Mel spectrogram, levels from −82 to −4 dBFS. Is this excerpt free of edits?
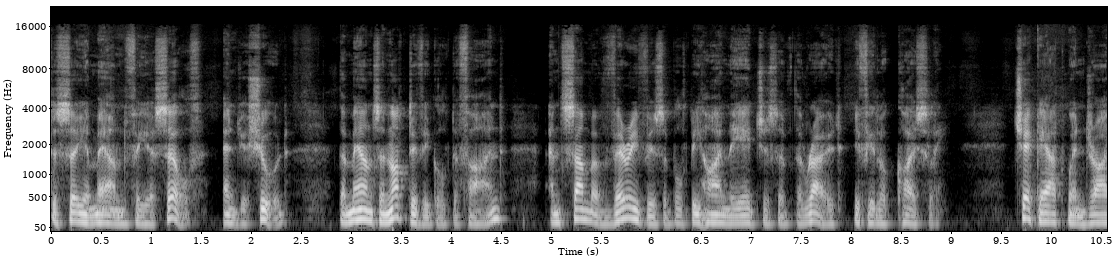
no; 1 cut; at 6.4 s

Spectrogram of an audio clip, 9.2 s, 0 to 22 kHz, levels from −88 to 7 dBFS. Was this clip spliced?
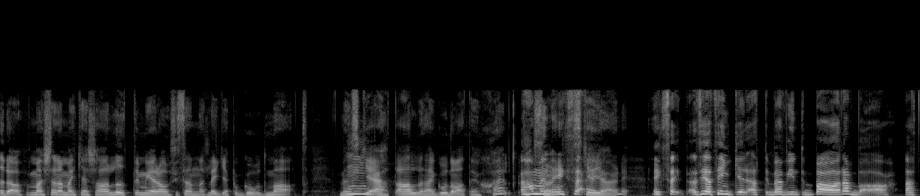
no; 0 cuts

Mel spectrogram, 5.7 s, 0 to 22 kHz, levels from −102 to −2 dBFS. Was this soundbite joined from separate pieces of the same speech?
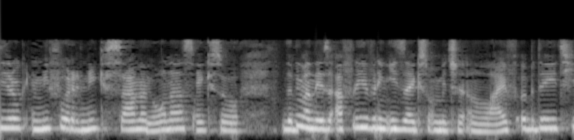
yes; 3 cuts; at 1.5 s, 2.0 s, 3.0 s

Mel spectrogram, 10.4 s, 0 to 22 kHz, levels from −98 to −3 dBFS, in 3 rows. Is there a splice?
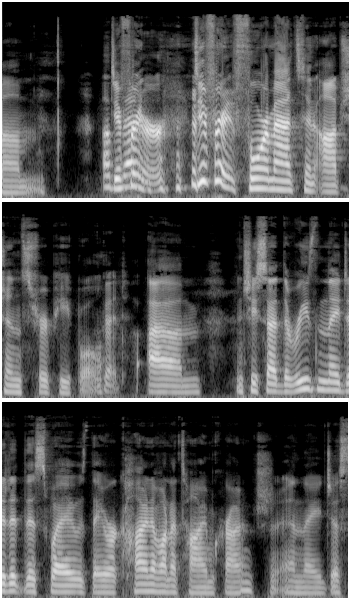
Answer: no; 0 cuts

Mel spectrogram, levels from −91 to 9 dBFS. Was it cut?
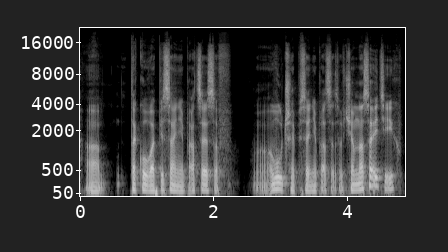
no; 0 cuts

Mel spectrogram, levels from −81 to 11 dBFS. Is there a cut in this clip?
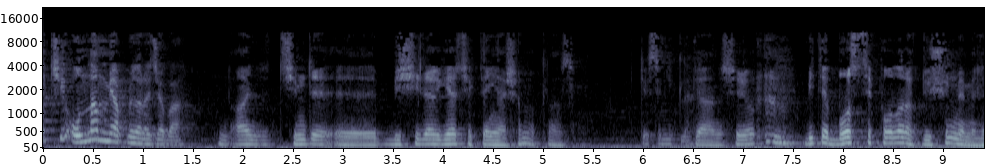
no; 0 cuts

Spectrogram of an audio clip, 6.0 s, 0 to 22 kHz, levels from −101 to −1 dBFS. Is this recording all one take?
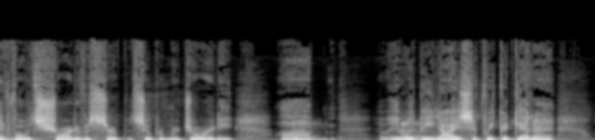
yes; 0 cuts

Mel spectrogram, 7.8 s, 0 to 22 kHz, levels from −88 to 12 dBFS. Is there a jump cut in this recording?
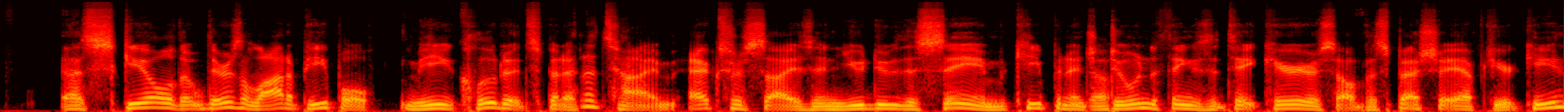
yes; 3 cuts; at 1.0 s, 2.9 s, 5.4 s

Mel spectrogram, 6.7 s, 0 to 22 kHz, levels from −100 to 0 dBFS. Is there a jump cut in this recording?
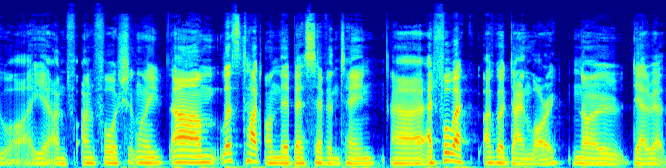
yes; 1 cut; at 2.6 s

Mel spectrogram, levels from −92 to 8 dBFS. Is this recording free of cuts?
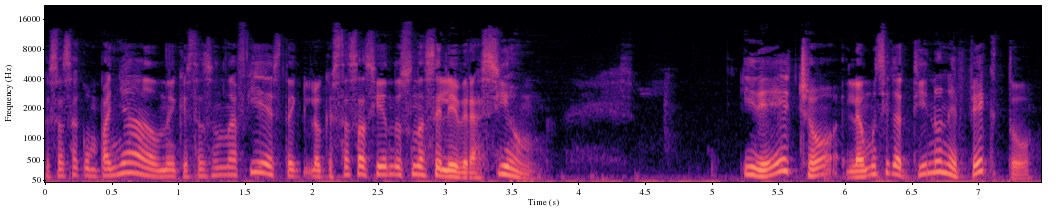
no; 3 cuts; at 1.9 s, 5.1 s, 6.0 s

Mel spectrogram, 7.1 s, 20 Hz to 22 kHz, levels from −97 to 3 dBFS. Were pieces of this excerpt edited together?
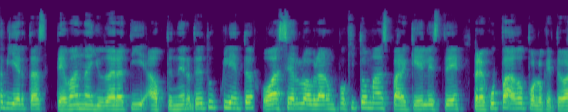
yes; 1 cut; at 2.4 s

